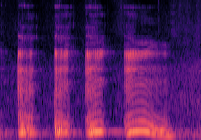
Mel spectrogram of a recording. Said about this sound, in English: Clearing my throat there.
